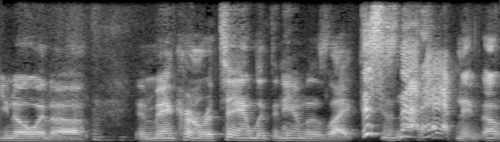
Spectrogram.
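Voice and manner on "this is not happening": put-on strong Boston accent, pitched high. Retelling what a colonel said to a chief: imitating Colonel Rattan's strong Boston accent. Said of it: "she has this strong Boston accent".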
